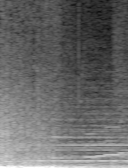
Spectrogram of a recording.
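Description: An explosion at the Beirut port as captured in news footage, a loud, heavy boom that rolls away into a fading rumble while a tonal hum carries under it.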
